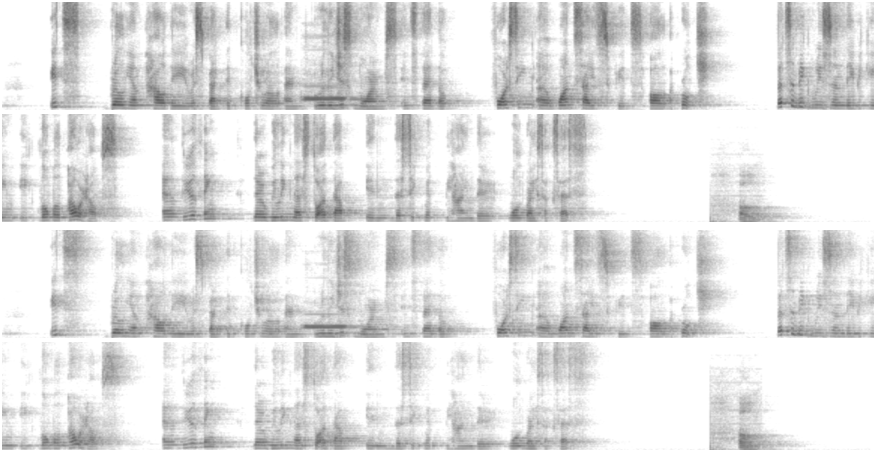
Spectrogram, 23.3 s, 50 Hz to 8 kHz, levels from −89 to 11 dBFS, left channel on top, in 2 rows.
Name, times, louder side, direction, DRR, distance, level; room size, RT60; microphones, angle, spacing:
voice 1, 0.6-1.0 1.5-2.9 3.2-5.9 6.6-9.4 10.3-13.2 13.8-14.5 15.0-16.2 16.5-19.4, left 6 dB, 40° left, 11 dB, 0.5 m, -34 dB
voice 2, 21.1-21.8, right 2 dB, 65° right, 6 dB, 1.2 m, -41 dB
13.5 x 5.2 x 7.1 m, 1.1 s
head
